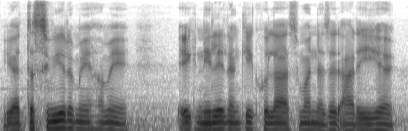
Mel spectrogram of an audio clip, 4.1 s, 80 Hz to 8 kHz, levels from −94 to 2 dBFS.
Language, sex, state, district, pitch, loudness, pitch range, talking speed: Hindi, male, Assam, Kamrup Metropolitan, 105 Hz, -18 LUFS, 100-110 Hz, 205 wpm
